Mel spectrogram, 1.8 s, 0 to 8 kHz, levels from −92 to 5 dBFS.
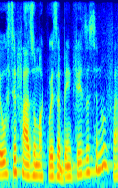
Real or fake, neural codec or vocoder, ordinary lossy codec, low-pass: fake; codec, 16 kHz, 2 kbps, X-Codec, HuBERT features, trained on balanced general audio; none; none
